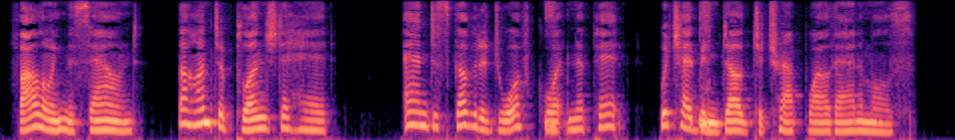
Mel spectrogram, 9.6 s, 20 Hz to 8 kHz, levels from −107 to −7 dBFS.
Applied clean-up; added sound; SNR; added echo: neural mask model Resemble Enhance denoiser.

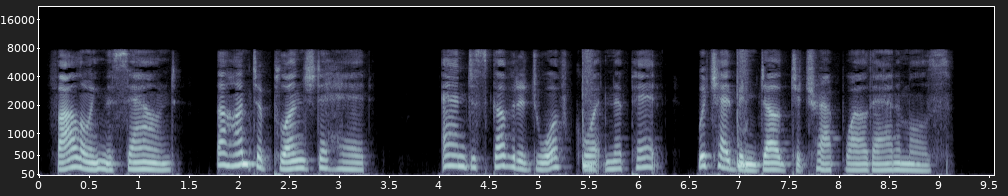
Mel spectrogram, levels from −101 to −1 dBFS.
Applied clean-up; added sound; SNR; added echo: none; Snare drum; 7 dB; none.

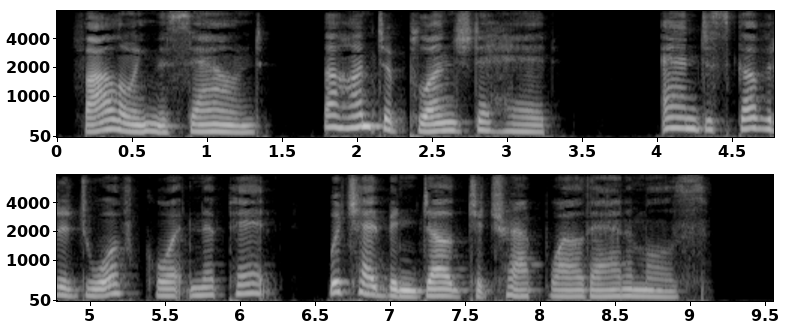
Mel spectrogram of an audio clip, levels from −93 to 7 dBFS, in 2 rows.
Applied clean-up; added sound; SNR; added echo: none; none; none; none.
